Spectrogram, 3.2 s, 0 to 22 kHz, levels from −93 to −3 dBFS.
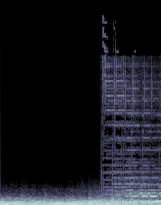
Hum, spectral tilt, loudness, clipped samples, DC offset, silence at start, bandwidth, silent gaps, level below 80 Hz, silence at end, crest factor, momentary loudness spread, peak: none; -9 dB/octave; -23 LUFS; under 0.1%; under 0.1%; 0 s; 16.5 kHz; none; -28 dBFS; 0 s; 12 dB; 3 LU; -8 dBFS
